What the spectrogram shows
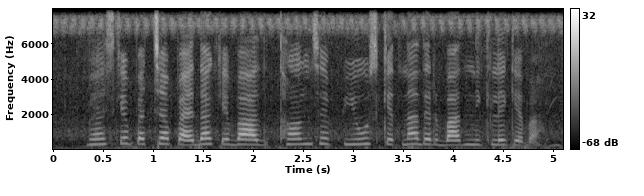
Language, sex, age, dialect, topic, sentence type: Bhojpuri, female, 18-24, Northern, agriculture, question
